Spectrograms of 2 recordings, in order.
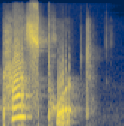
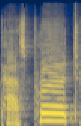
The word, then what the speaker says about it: passport: All right, passport. Passport. First syllable, stressed. Passport, not passport, but passport. And then make sure you get the O-R in port. Passport, not passput or passport. Passport, or rhymes with door.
